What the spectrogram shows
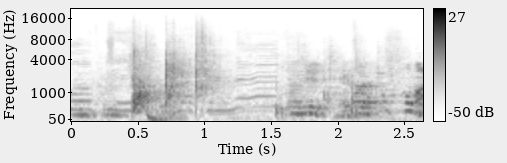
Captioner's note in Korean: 셀프 박수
